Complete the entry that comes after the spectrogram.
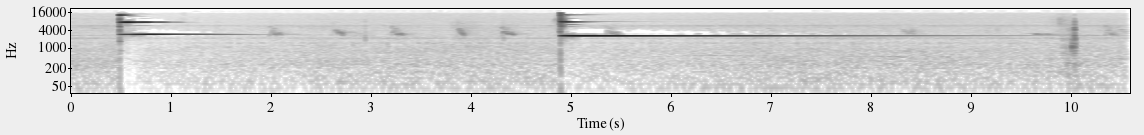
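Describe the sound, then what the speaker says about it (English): A standard original bike bell gives one short ring that fades within about a second, then several faint ticks. An Oi bicycle bell follows with a loud, pure ring that sustains for about five seconds. A small click comes near the end. "I tested my original bell followed by the Oi"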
